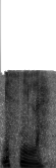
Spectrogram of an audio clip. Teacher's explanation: Kalau sebelum lafadz Allah baris atas, menjadi tebalah dia bunyi O. Kalau sebelum lafadz Allah baris bawah, menjadi tipis.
